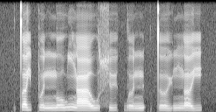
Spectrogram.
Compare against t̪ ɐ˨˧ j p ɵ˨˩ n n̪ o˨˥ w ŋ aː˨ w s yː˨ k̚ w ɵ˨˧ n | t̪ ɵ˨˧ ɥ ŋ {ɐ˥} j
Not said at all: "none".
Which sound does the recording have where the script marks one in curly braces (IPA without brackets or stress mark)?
ɐ˧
